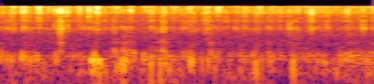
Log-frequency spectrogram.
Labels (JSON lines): {"label": "biophony, chatter", "recorder": "HydroMoth"}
